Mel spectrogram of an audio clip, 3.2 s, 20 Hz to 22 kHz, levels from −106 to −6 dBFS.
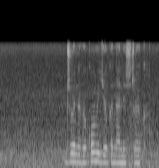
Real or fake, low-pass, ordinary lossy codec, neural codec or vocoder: real; none; none; none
